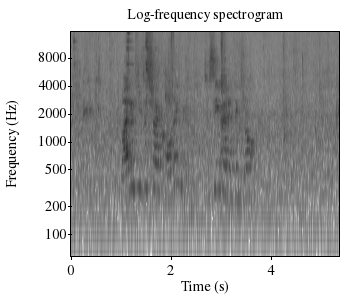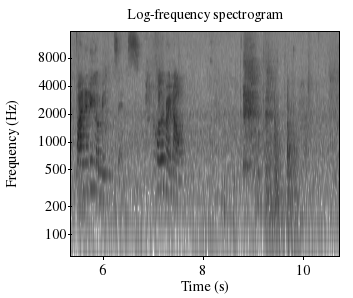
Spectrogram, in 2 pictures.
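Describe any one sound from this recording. Young women talk on a stage, heard from a distance in a large hall.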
